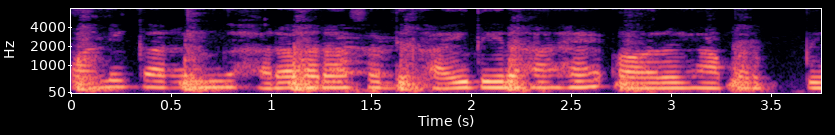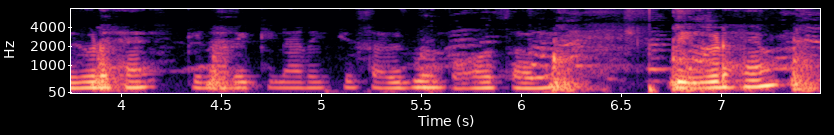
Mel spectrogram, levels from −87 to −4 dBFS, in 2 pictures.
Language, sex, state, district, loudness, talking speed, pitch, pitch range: Hindi, female, Chhattisgarh, Rajnandgaon, -19 LUFS, 190 wpm, 200 Hz, 195-210 Hz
